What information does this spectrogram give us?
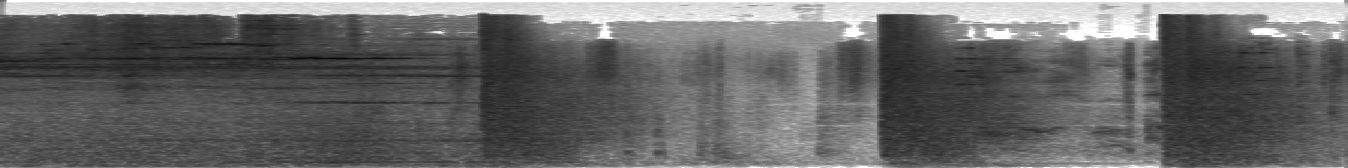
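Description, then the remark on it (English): A train rumbles by with high metallic wheel squeal, then three loud, sharp gunshots ring out a couple of seconds apart, each echoing away as the train noise continues underneath, in a film scene where a man shoots two men as the train passes. “It's the scene right before Michael shoots Salazzo and McCluskey.”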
